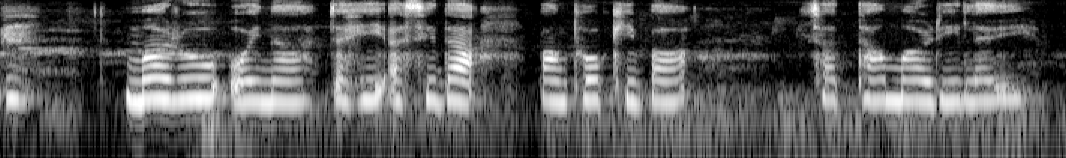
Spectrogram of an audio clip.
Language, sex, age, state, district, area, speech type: Manipuri, female, 30-45, Manipur, Senapati, rural, read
